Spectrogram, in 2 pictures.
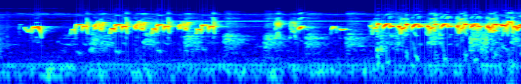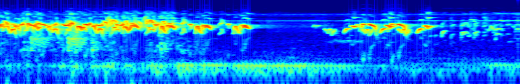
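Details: Sooty-headed bulbul described as very fierce, singing its cengkram-style song: dense, rapid chattering of short sharp notes, with a brief pause before a longer unbroken burst and then a shorter closing phrase.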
